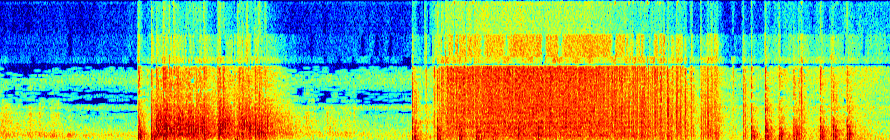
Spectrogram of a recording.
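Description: Fireworks going off: a burst of dense crackling and hissing about a second and a half in, a longer one of about three seconds from the middle, then a quick run of sharp bangs near the end.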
